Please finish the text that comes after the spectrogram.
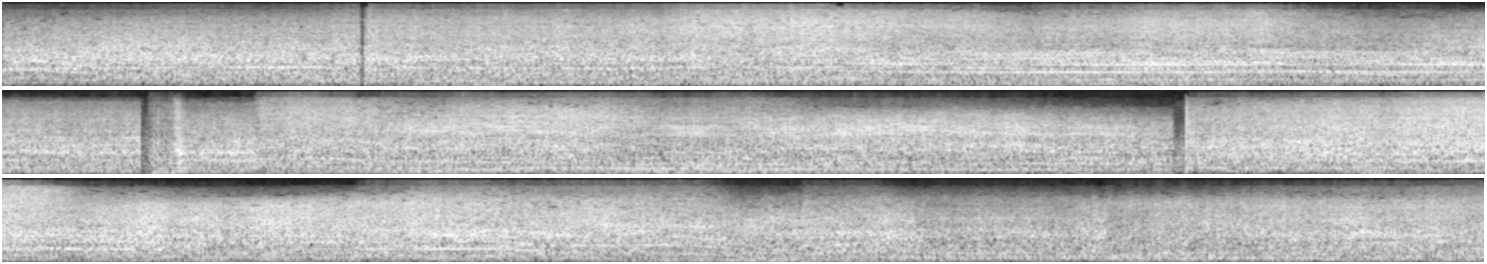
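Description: Race cars in an AI racing video game, a Ferrari slipstreaming down the straight, their engines droning and whining steadily with shifting pitch sweeps and two sharp transient clicks, no talk heard.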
